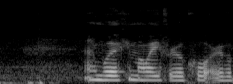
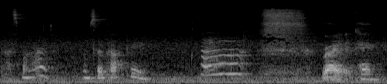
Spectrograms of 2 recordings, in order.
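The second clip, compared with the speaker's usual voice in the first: higher, rising and delighted; excited; 7 semitones higher, 4 dB quieter than usual. Real, not acted. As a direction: lift it up in happy disbelief. Happy repeat with rising tone.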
